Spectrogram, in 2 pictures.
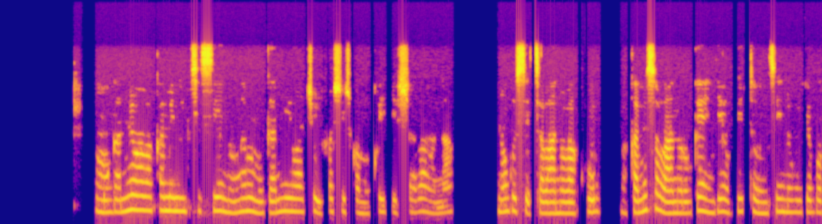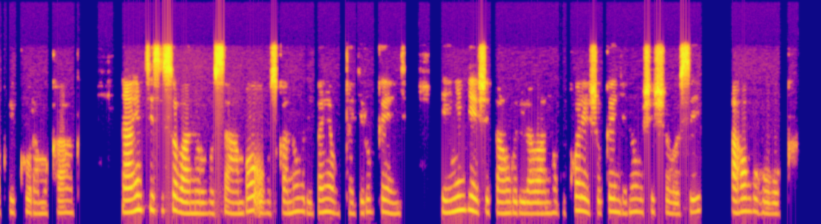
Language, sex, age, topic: Kinyarwanda, female, 25-35, education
